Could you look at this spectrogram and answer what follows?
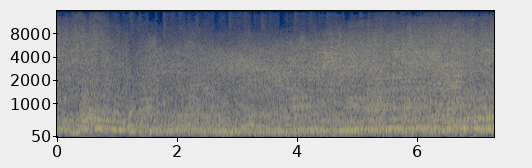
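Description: Vintage 1994 Mercedes C180 DTM race cars launch off the grid in a racing video game, a dense, steady roar of several engines revving hard together, loud and continuous throughout.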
